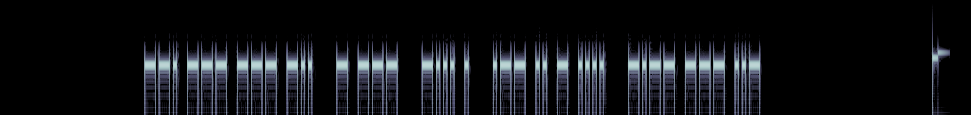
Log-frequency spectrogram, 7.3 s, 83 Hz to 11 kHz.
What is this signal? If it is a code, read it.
Morse code, heard as a keyed tone, about 44 wpm, 700 Hz. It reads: GOOD TO BE WITH YOU
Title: Sets of 5 Words Encore2 45wpm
